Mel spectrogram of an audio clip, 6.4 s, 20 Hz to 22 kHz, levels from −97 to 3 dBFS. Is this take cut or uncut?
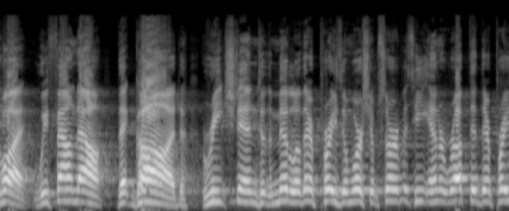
uncut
